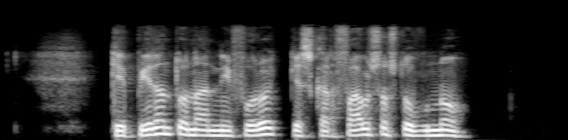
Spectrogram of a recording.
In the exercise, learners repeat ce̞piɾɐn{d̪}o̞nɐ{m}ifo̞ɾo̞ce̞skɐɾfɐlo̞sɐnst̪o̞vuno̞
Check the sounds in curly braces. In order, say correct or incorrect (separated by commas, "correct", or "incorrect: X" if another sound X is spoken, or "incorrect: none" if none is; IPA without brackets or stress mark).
incorrect: t̪, incorrect: n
